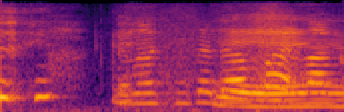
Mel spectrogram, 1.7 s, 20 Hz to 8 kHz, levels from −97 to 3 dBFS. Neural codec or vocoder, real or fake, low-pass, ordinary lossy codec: none; real; 7.2 kHz; MP3, 64 kbps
